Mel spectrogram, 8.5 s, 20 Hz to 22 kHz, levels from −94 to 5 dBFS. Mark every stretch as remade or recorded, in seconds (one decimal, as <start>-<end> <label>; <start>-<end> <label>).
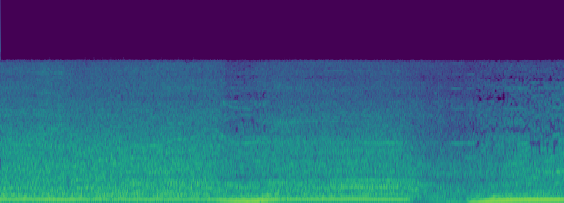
0.0-1.3 recorded; 1.3-1.8 remade; 1.8-3.7 recorded; 3.7-4.3 remade; 4.3-8.5 recorded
